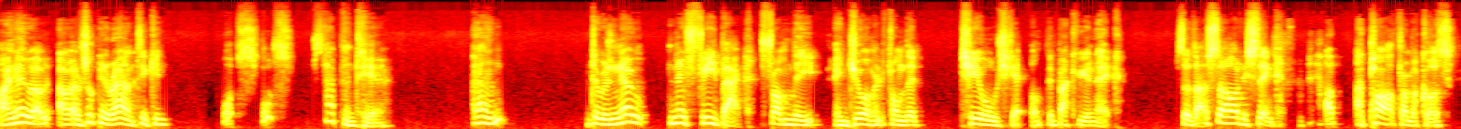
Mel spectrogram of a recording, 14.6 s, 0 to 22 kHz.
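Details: Aphasia in an adult male orchestral percussionist, 10 years after a stroke caused by a left middle cerebral artery blockage.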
